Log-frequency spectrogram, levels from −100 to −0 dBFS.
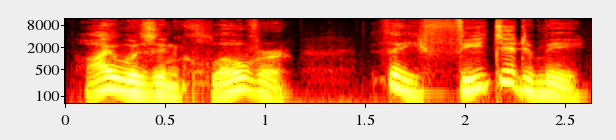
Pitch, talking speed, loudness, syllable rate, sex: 130 Hz, 160 wpm, -17 LUFS, 4.2 syllables/s, male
